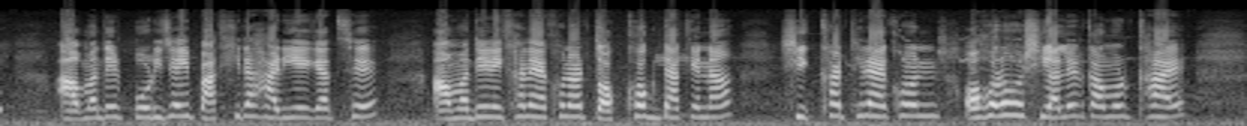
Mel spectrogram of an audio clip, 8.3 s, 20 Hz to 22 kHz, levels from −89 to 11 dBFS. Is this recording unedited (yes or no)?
yes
